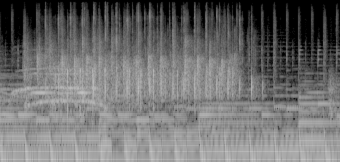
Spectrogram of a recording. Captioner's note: graduates clapping; graduates cheering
